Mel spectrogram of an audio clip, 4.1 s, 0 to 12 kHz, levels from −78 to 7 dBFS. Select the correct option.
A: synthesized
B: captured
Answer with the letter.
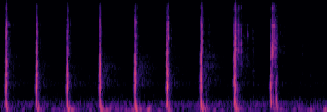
B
